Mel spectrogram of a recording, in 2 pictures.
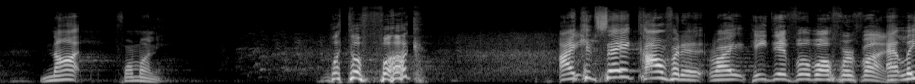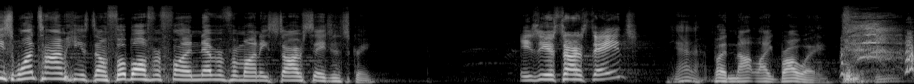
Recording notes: Live from the dreamy Carpenter Theater in Richmond, VA!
